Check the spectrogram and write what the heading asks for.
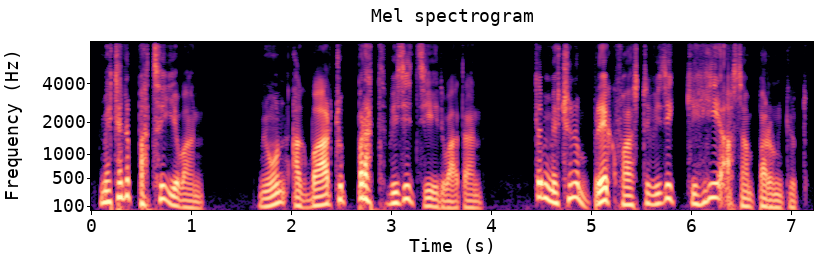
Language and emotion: Kashmiri, angry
